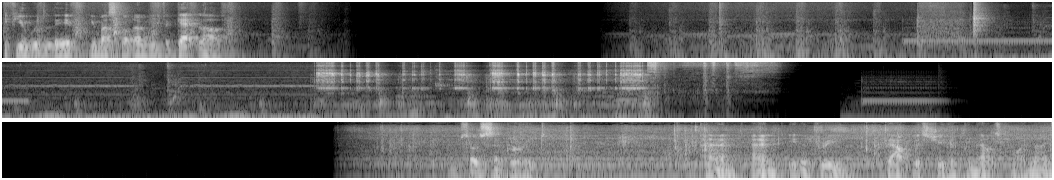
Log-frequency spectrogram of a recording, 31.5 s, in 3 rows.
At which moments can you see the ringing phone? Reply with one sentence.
The ringing phone can be heard from 8.8 to 10.8 s and from 18.9 to 20.0 s.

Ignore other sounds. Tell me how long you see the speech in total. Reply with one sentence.
The speech can be heard for 7 seconds in total.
